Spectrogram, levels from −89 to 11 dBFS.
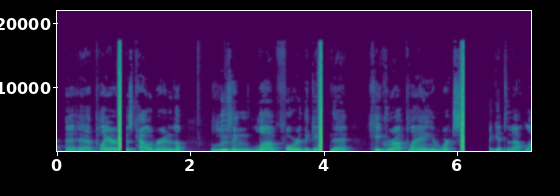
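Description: A short burst of hiss gives way to near silence before the speech returns, at 0.90–1.05 s (about 80 ms muted), 3.89–4.11 s (about 120 ms) and 6.01–6.49 s (about 380 ms). This is wireless microphone squelch dropout: the FM radio link faded and the receiver's squelch muted the output.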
